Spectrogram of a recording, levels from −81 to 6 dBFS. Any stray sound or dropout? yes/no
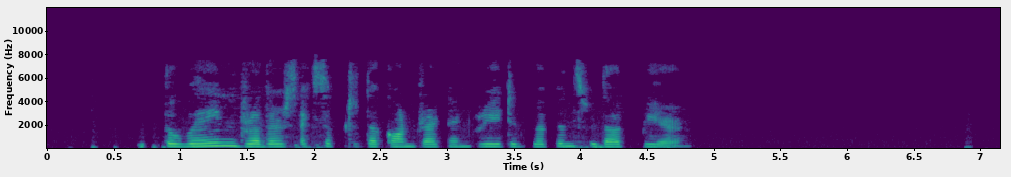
no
